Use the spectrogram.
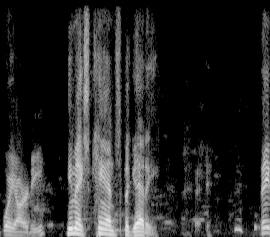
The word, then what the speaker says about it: Boyardee: touche so you know he pronounced it boyardy he makes canned spaghetti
